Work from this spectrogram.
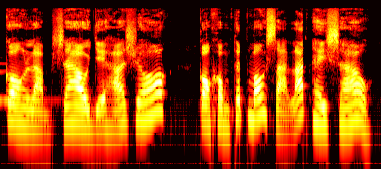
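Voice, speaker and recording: A woman voicing a caring, elderly grandmother pig in a cartoon dub, gently coaxing. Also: mid-range voice, animated, a little slow, faint music behind.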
